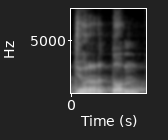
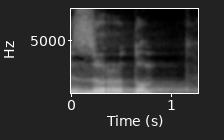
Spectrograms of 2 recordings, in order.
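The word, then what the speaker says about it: زرتم: Kemudian zur, huruf za itu jangan tertukar dengan pelafalan huruf ja, bukan jurtum tapi zurtum.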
